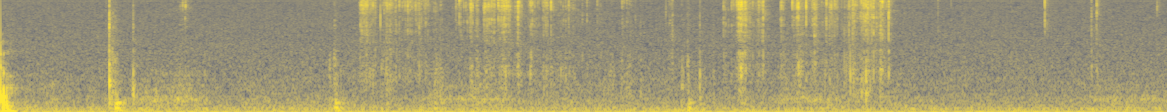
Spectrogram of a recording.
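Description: Faint rustling and crinkling of LP record jackets in plastic outer sleeves being flipped through in a wooden crate: a few light clicks, then two longer swishes, about three and five and a half seconds in.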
